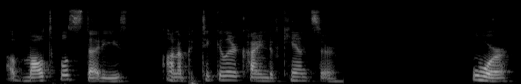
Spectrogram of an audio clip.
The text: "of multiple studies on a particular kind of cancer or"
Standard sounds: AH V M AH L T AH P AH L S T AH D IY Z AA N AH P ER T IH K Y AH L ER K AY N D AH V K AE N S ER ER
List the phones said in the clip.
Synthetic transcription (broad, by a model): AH V M AH L T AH P L S T AH D IY Z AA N AH P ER T IH K Y L ER K AY N D AH V K AE N S ER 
